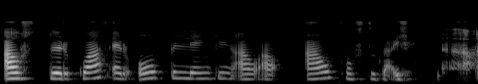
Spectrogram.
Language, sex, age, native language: Icelandic, female, 11, Spanish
